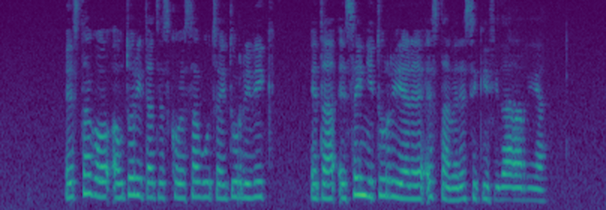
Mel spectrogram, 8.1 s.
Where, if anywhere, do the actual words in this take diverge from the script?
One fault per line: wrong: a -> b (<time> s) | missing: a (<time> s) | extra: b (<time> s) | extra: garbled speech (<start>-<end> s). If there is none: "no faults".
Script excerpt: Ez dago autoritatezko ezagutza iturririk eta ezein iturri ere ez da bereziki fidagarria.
no faults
